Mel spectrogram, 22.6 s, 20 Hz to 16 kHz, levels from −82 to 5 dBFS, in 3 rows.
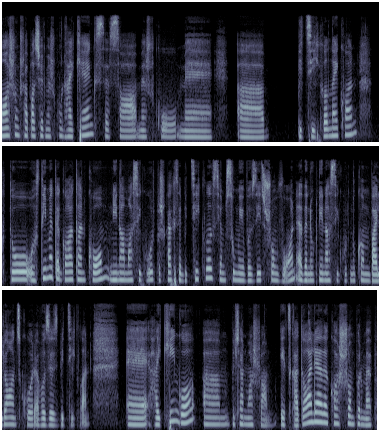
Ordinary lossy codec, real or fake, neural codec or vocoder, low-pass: none; real; none; 10.8 kHz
